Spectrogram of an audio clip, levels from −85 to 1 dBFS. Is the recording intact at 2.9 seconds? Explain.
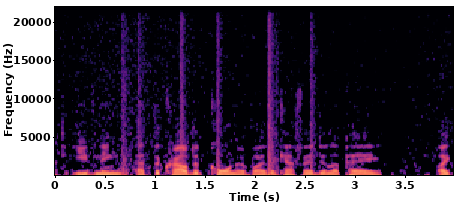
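No, not really. At 2.9 seconds the speech is still caught in the overdone noise removal that runs through the whole clip. The reducer was pushed so hard that it mutes frequency bands sitting near its noise estimate, so the background drops and breaks up into little twinkling specks, and quiet parts of the voice go with it.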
